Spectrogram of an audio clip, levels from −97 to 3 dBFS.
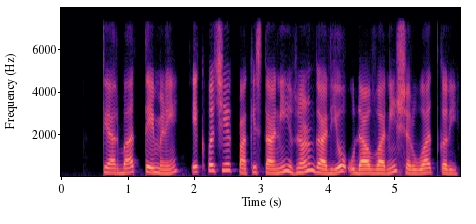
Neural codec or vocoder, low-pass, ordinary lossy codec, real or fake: autoencoder, 48 kHz, 32 numbers a frame, DAC-VAE, trained on Japanese speech; 7.2 kHz; none; fake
